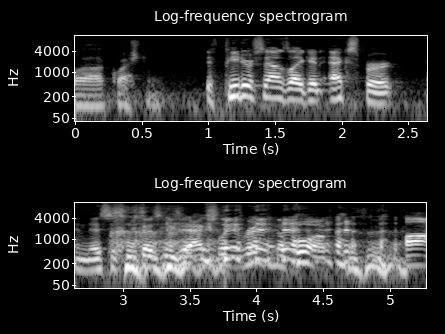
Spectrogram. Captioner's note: laughter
